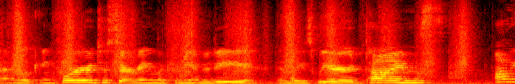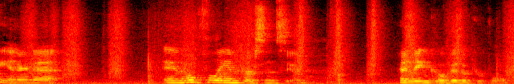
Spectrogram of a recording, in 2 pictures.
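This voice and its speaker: A woman speaks at a moderate pace and medium pitch, her pitch varying in an ordinary way, with long, frequent pauses. Audible room echo and noticeable background noise surround her. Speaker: leather care streamer. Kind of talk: casual live stream chat while working. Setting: live stream from home. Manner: soft-spoken when absorbed in work; normally loud.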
